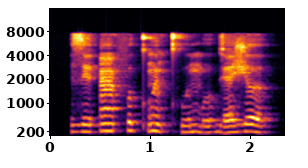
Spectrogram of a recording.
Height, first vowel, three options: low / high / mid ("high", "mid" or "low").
high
